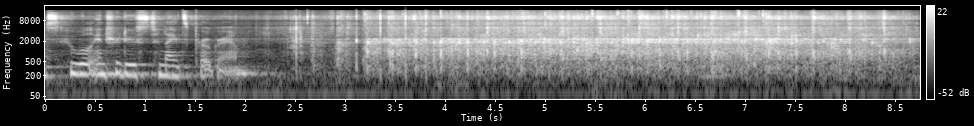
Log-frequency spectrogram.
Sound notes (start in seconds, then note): 2.8 audience applauding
